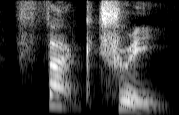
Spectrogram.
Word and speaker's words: factory: last one number five factory factory two syllables the first syllable is stressed Factory all right that's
